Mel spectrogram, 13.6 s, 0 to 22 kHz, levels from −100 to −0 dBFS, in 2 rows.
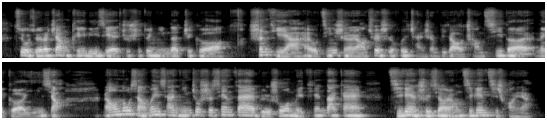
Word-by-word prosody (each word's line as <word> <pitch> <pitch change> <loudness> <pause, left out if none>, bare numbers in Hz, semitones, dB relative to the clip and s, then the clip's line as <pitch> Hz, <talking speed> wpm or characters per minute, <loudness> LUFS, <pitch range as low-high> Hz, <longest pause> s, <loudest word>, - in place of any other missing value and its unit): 所 165 - -2
以 150 - +6
我 - - +2
觉 125 -2 +3
得 135 - +7
这 135 - +2
样 155 -4 +2
可 135 +2 -5
以 140 - -3
理 125 0 -2
解， 130 -5 +2
就 125 - -10
是 125 - -7
对 135 +2 -4
您 120 -3 -3
的 120 - +2
这 120 +2 -5
个 115 -5 +1 0.3
身 175 0 0
体 145 -11 -1
呀， 100 0 +2
还 125 +3 -3
有 110 -1 +1
精 140 +7 -5
神， 130 -7 0
然 100 -1 0
后 105 - -4
确 125 - +1
实 140 -4 -2
会 125 +1 -2
产 130 0 -8
生 110 0 -11
比 110 0 -14
较 95 - 0
长 100 +2 -11
期 130 +7 -4
的 115 -4 +3
那 115 - -3
个 95 -3 +1
影 100 +7 -9
响。 135 - +1 0.6
然 - - +2
后 185 - +3
呢 215 - +3
我 225 - +5
想 215 - +1
问 180 +3 +1
一 185 - +1
下 175 -3 -2
您 140 -1 -2
就 175 - -2
是 165 -3 -2
现 170 +2 -3
在 160 -4 +5
比 120 -5 -3
如 110 - -1
说 145 +5 +1
每 135 -1 -1
天 140 +1 -5
大 140 - +3
概 135 -2 +2 0.3
几 125 - -1
点 130 - +5
睡 130 -2 +1
觉， 125 -1 +4
然 110 - 0
后 115 - -5
几 130 +2 -3
点 150 +2 +1
起 150 -2 -7
床 90 -9 -7
呀？ 80 -1 -10
130 Hz, 320 characters per minute, -28 LUFS, 115-145 Hz, 0.6 s, 得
